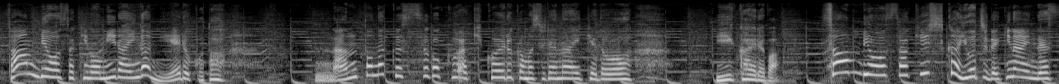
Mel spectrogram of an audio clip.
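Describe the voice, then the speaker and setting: Radio drama heroine, played by a woman: twenties office worker, high, very expressive, bubbly, quick to retort. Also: close to an everyday voice. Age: 20s. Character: cheerful 24-year-old female office worker, secretly psychic. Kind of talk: radio drama acting and first-person narration.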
